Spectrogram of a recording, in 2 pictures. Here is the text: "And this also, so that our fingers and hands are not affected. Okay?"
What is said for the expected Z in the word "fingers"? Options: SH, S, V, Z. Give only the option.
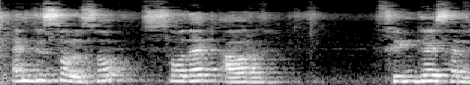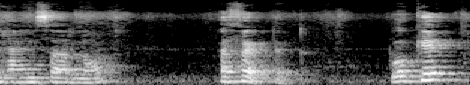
S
